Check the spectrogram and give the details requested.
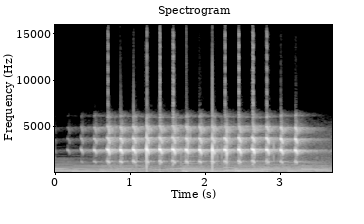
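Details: Eurasian sparrowhawk calling: a fast series of about fifteen sharp, harsh, evenly spaced kek notes, roughly six per second, over soft background music with low sustained tones.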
